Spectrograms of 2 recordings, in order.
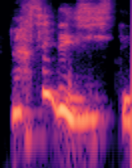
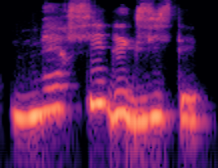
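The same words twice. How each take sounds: First: It is said with a native French accent. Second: It is said with a light American accent.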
